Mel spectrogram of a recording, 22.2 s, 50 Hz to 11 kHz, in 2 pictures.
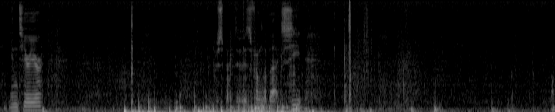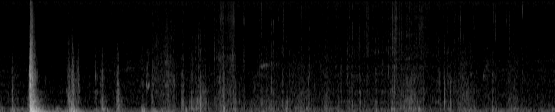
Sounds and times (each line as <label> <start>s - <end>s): opening and shutting doors and windows 11.7s - 12.6s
